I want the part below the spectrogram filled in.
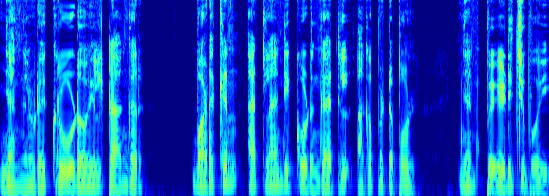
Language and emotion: Malayalam, fearful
